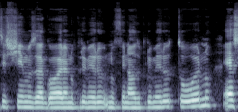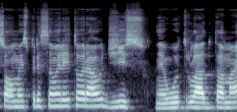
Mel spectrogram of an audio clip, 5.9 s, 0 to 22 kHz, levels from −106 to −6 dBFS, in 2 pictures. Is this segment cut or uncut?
uncut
